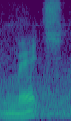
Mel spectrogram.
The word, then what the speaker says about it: Merach: How do you pronounce it? Merach.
